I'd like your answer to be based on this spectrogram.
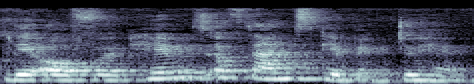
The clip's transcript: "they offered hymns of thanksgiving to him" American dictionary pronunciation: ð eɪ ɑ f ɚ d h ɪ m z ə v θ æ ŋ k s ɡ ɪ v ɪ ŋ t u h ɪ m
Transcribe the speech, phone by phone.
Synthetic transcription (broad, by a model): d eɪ ɑ f ɚ d h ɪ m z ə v t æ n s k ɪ p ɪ ŋ t u h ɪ m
